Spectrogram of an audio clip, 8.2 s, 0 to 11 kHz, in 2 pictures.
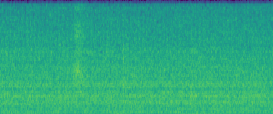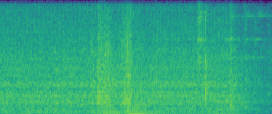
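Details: SYM Symphony 125 scooter running after battery replacement: steady, even low putter, no knocks or misses; charging reaches about 14 V, scooter runs fine and charges properly.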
